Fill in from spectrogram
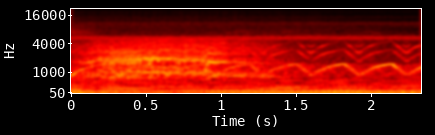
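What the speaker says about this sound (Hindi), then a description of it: "पीछे से पुलिस की गाड़ी सायरन बजाते हुए आती है" A police car siren wails in rising and falling sweeps, growing clearer as the vehicle approaches over a low engine rumble, with no voices.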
